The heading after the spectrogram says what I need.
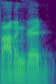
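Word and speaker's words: Avangrid: Avon Grid. Yes, sir. Thank you. Did I pronounce it correctly? Close enough. Avenid.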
